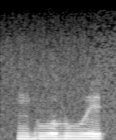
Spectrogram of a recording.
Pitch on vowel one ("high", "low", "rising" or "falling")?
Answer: low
